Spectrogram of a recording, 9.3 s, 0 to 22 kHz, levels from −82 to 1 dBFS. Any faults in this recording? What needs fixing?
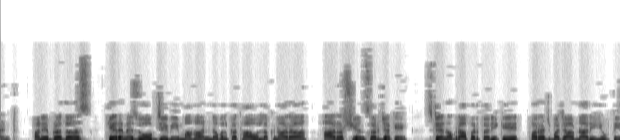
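The whole recording sounds washy and ringing, with hiss that breathes with the speech and no content above 15.3 kHz. This is likely WMA compression at a low bitrate near 24 kbps.

From 1.55 to 1.61 s, a short hiss precedes an attack. This is pre-echo: quantisation noise smeared across a block fills about 59 ms before the onset.

To prevent both, encode at a higher bitrate or use a lossless format.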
